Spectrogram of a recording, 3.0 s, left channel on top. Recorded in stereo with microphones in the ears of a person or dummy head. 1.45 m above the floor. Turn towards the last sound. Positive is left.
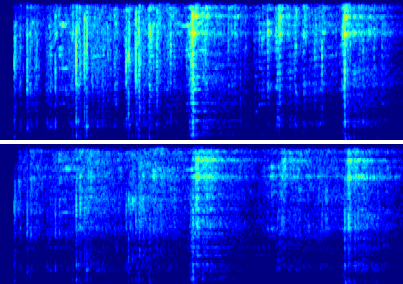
turn(degrees=75)  # may be behind; listen again after turning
